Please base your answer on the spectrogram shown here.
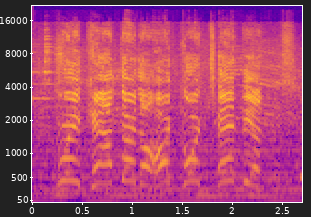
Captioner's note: bell ringing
